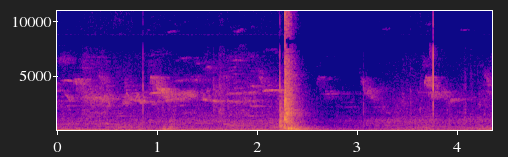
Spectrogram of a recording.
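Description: The door of a 1955 Chevrolet Bel Air two-door is shut once with a single solid slam a little over two seconds in. Birds chirp faintly in the background.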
